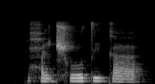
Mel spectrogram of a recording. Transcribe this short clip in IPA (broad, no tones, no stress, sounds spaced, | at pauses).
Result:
ħ i ʈ͡ʂʰ o t i k a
